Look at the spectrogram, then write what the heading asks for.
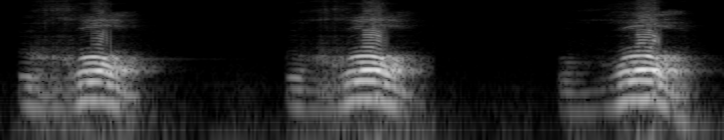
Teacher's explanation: यहाँ से गले के पहले हिस्से से अदा होगा, लाइक ख, ख, जहाँ से ख अदा होता है वहीं से गैन अदा होगा, गैन, गैन, ठीक। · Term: ghain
